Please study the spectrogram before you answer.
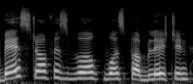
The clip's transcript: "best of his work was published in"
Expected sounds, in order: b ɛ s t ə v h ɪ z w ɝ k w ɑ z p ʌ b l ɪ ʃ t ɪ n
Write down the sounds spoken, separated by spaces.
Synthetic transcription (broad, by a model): b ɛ s t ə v h ɪ z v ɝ k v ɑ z p ʌ b l ɪ ʃ t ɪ n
